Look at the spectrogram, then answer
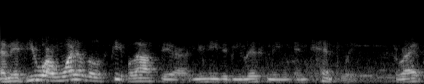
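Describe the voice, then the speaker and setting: A man's voice, high in pitch, with very wide pitch swings. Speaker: financial planning show host. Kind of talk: solo monologue, informal financial talk. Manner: halting, with frequent fillers.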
